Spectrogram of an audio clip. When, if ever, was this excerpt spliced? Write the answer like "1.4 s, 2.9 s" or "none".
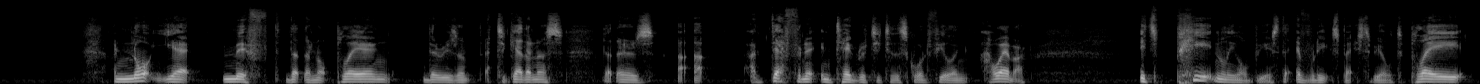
none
